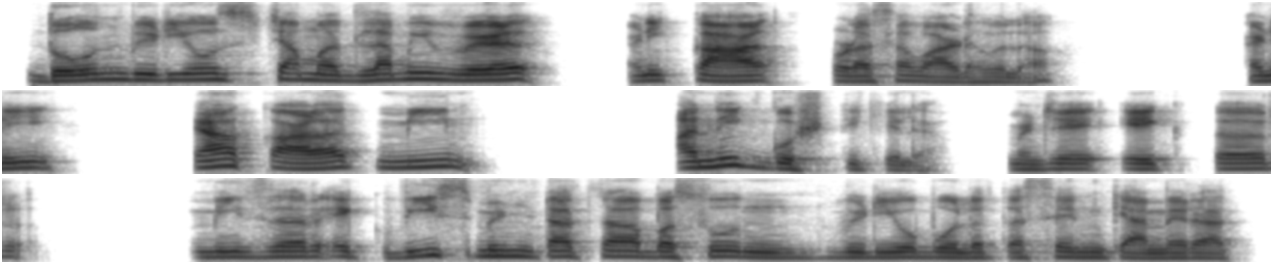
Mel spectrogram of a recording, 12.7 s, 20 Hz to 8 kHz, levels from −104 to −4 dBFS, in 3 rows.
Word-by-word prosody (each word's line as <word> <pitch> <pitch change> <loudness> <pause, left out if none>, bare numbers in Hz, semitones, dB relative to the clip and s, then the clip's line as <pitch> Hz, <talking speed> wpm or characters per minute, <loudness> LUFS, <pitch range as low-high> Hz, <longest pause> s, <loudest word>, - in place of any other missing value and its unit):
2 155 +5 +2
व्हिडिओसच्या 175 +1 -1
मधला 155 -1 0
मी 190 +2 0
वेळ 165 0 +8 0.4
आणि 150 +2 -1
काळ 140 +1 +8 0.2
थोडासा 135 +1 -3
वाढवला. 120 -3 -4 0.7
आणि 155 +4 -1 0.5
त्या 200 +3 +9
काळात 170 +5 +4
मी 185 +4 -2 0.8
अनेक 205 +7 +3
गोष्टी 140 -2 -4
केल्या. 120 -4 -13 0.3
म्हणजे 140 +2 -1 0.2
एकतर 150 +2 -3 0.6
मी 145 0 -2
जर 150 +2 -2
एक 145 - -10
20 180 +6 -2
मिनिटाचा 155 -1 0
बसून 145 -1 -2 0.2
व्हिडिओ 135 +1 -3
बोलत 130 0 -4
असेन, 130 +1 -5
कॅमेरात, 120 -1 -2
150 Hz, 130 wpm, -23 LUFS, 135-170 Hz, 0.8 s, त्या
